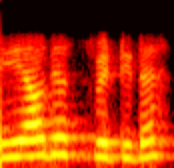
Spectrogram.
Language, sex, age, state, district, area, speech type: Kannada, female, 18-30, Karnataka, Hassan, urban, conversation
